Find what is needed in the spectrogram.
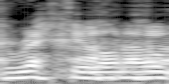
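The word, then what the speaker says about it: Reguilón: It's Reguilon.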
